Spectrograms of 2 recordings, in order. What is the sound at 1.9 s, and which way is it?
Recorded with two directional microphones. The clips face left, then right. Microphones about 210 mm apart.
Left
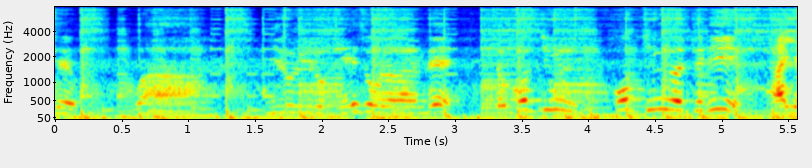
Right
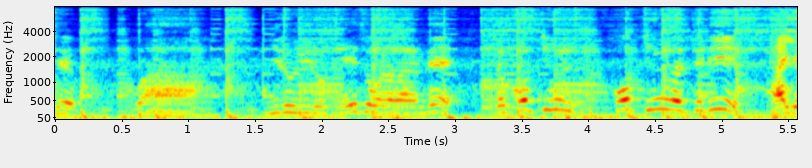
Speech, centre (ahead or behind).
